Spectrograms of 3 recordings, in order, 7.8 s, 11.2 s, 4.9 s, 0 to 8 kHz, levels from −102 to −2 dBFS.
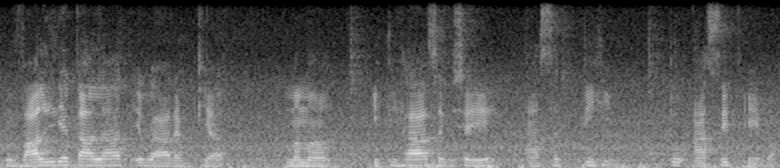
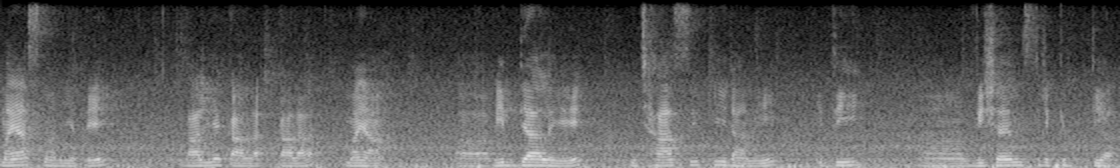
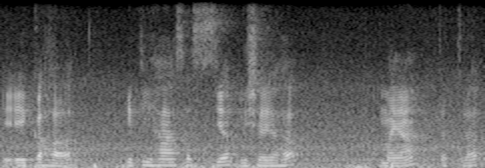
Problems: none marked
